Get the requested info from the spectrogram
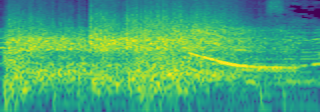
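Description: A sudden loud burst of noise lasting about two seconds drowns out the song. Near the end a single note slides downward.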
